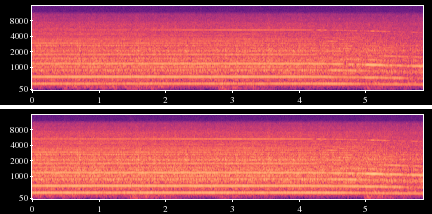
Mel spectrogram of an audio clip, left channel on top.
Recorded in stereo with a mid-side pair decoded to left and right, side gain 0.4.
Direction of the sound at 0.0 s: 30° right.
